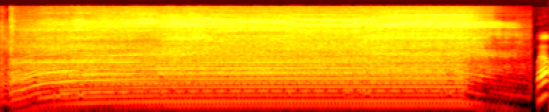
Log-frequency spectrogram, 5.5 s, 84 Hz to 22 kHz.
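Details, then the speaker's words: Stihl FS56 RC string trimmer after a quick fix for bogging at high throttle, before any carburetor cleaning: screams up to a steady high whine and holds cleanly at full throttle, no bogging or stumble; normal full-throttle rev. "there it is guys that's uh that's one I I would say that's probably the easiest method to trying to fix a weirdest bogging down on high idle"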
